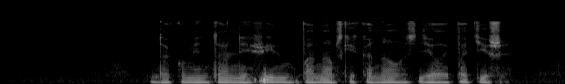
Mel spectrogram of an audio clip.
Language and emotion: Russian, neutral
